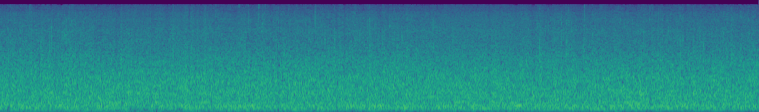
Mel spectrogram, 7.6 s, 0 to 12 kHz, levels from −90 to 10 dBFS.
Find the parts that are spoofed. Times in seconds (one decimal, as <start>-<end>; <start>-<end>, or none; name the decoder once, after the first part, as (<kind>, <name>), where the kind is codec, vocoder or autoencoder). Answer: 1.1-2.1 (autoencoder, DAC-VAE); 4.4-5.3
